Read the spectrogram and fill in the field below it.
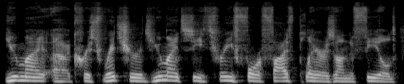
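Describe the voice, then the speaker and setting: A man who grew up in the Netherlands and Belgium, a soccer writer being interviewed, talking quickly and casually with fillers and restarts. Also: on the high side, fairly bright tone. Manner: fast, chatty, with many fillers and restarts. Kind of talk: podcast interview.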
